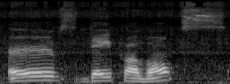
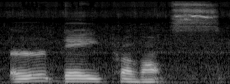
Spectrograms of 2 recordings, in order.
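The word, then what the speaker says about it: herbes de Provence: you have it, some herbs day provence. I said it wrong on my last video. It's called Herb Day Provence.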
